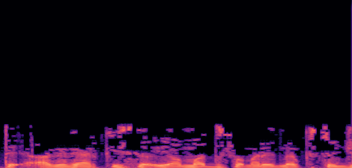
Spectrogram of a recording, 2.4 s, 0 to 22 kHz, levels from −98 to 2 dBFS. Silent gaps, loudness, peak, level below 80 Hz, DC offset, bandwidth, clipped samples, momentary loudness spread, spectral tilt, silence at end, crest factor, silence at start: none; -24 LUFS; -10 dBFS; -54 dBFS; under 0.1%; 6 kHz; under 0.1%; 2 LU; -5.5 dB/octave; 0 s; 14 dB; 0.05 s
